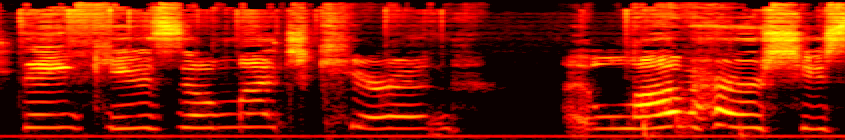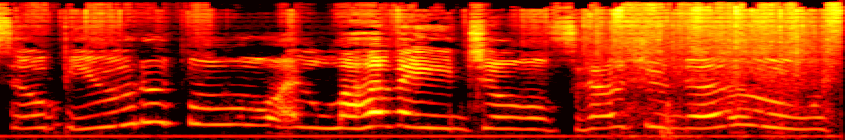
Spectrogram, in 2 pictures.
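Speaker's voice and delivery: high, crying thanks; tearful thanks. Real, not acted. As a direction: thank her while choking up. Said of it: "Sorry, guys, for bawling".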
